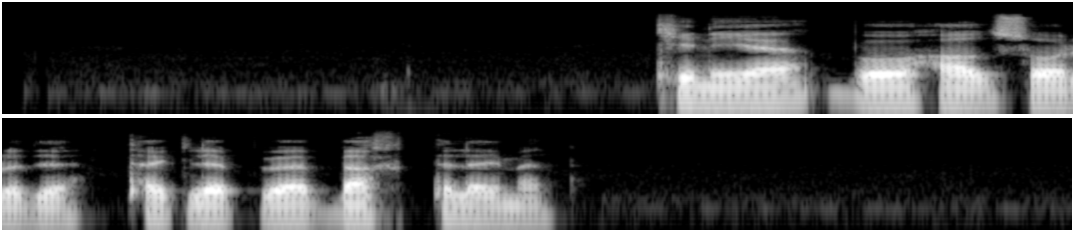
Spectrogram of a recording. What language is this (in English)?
Uyghur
